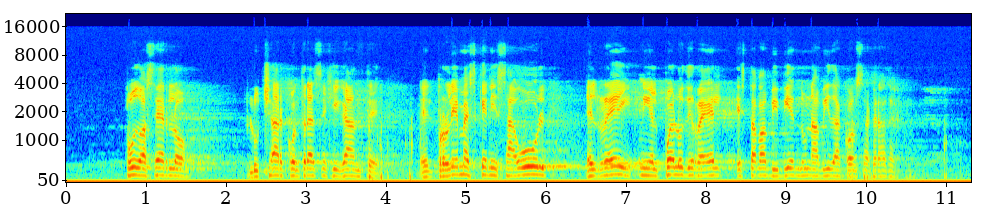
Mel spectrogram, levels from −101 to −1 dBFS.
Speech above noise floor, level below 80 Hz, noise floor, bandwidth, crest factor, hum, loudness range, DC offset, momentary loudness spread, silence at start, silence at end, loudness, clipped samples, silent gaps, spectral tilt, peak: 26 dB; -52 dBFS; -50 dBFS; 16.5 kHz; 20 dB; none; 3 LU; 4%; 17 LU; 0.15 s; 0.1 s; -23 LUFS; under 0.1%; none; -4.5 dB/octave; -4 dBFS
